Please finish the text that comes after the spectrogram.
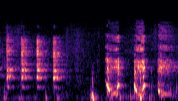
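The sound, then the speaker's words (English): A rubber dog chew toy squeezed over and over, giving a quick series of about seven or eight loud, squawking honks in an uneven rhythm, with no talking. “Has to grab my dog's chew toy that that makes that honking noise.”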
